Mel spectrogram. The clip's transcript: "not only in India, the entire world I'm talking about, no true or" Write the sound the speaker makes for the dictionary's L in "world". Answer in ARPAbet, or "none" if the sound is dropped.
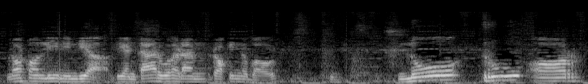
none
